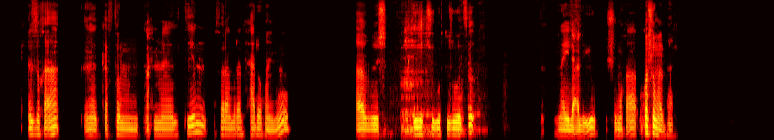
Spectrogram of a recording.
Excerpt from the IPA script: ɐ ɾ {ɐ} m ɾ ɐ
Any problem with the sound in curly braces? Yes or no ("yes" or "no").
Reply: yes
